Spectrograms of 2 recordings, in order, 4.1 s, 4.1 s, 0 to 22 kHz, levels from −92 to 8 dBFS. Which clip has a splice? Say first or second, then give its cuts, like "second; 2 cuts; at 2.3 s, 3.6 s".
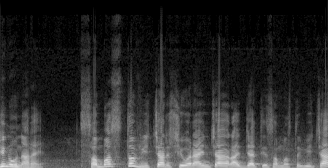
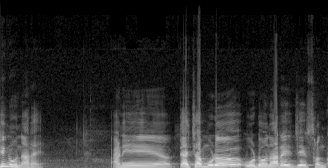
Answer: first; 1 cut; at 1.0 s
